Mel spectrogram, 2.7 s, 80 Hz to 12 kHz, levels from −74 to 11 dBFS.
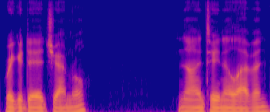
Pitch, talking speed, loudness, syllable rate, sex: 90 Hz, 90 wpm, -19 LUFS, 6.6 syllables/s, male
